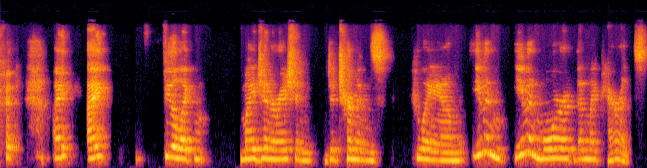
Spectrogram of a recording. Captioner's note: laughter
